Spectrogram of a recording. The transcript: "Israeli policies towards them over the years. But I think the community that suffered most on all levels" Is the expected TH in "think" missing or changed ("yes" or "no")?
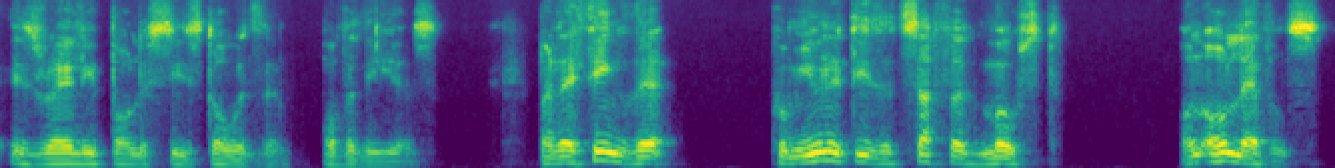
no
